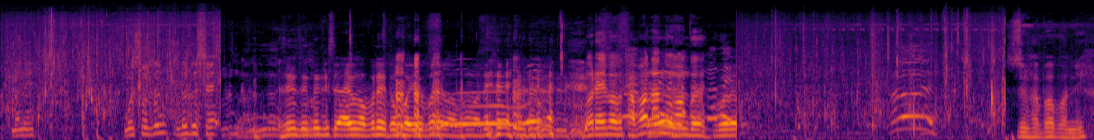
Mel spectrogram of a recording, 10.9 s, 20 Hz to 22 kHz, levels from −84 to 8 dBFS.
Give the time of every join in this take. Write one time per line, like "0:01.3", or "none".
0:02.2
0:07.4
0:10.1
